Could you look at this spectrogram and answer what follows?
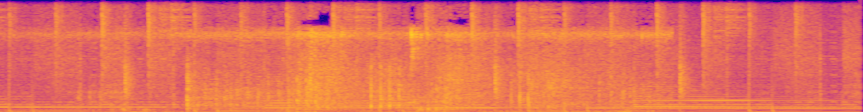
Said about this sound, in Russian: Но потом я удивился, потому что военные начали ходить здесь. И звуки уже стрельбы были слышны еще громче.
